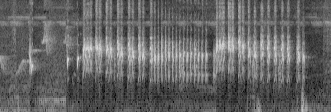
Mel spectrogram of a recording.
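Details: Trucukan (Yellow-vented bulbul) in long rapid song used to lure other trucukan: a few slurred calls, then an extended fast chattering trill of many even notes, briefly broken and resumed.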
